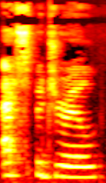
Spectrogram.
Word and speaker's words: espadrille: But I thought I've got this to pair with a few of the items that we've got, which is some wrap up espadrille.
